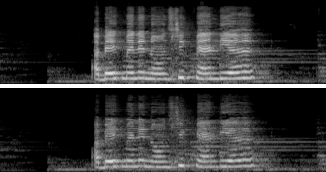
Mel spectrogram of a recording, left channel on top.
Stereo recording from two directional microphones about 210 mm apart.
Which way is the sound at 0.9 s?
30° left (ahead or behind).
